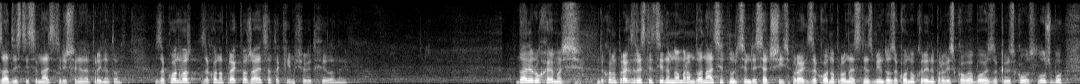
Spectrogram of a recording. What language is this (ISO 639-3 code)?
ukr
